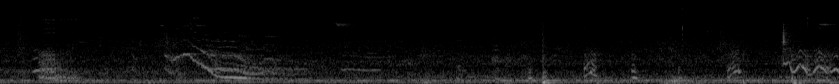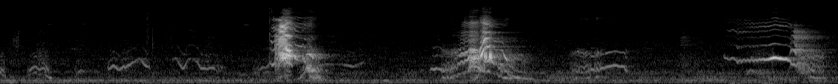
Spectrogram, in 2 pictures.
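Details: Standard Poodle puppies at three weeks old: thin wavering whimpers and whines early, then three sharp, loud squealing yelps near the end, spaced roughly two seconds apart over a low steady hum.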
